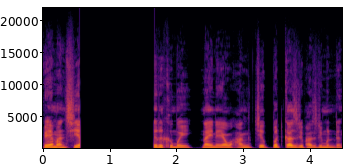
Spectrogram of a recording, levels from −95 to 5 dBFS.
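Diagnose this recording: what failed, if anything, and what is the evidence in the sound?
An audio dropout to silence runs from 0.55 to 1.67 s, about 1.1 s of speech lost. The signal cuts abruptly to silence with no room tone, unlike a noise gate's residual floor, pointing likely to a lost input link or mute upstream of the recorder.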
